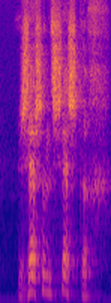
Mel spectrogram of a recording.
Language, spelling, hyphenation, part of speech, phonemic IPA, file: Dutch, zesenzestig, zes‧en‧zes‧tig, numeral, /ˈzɛsənˌsɛstəx/, Nl-zesenzestig.ogg
- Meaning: sixty-six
